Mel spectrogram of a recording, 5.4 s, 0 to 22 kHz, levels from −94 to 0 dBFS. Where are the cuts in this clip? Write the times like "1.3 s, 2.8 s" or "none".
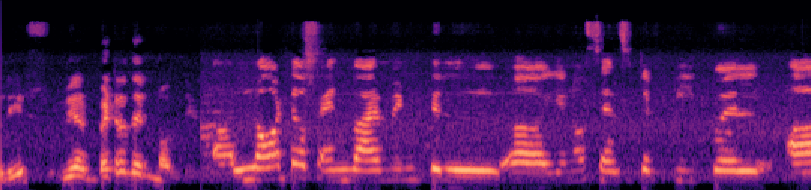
1.3 s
